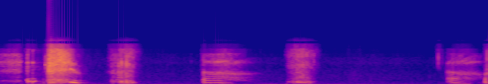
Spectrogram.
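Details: Induced sneezing in a woman, recorded on webcam: breathy build-ups, then sharp explosive sneezes separated by brief pauses with quick inhaled catches, becoming very intense at the end.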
